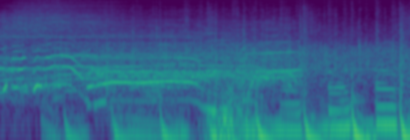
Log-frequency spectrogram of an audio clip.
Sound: crowd cheers; cheers; crowd applauds; upbeat music

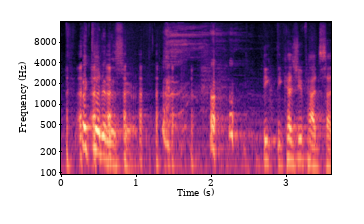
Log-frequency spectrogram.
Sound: both laughing

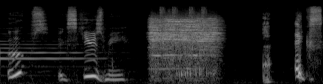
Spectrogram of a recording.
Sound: burps

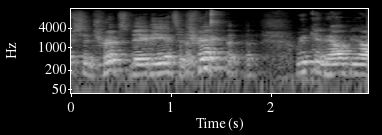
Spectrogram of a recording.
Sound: chuckles

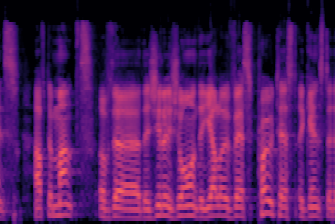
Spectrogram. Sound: speaking in foreign language

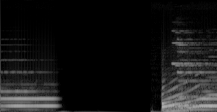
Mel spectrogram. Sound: silence

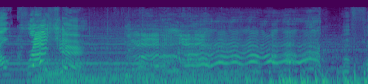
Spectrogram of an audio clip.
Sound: Crusher shouting

